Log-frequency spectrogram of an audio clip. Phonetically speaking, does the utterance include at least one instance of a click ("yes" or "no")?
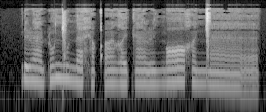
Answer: yes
